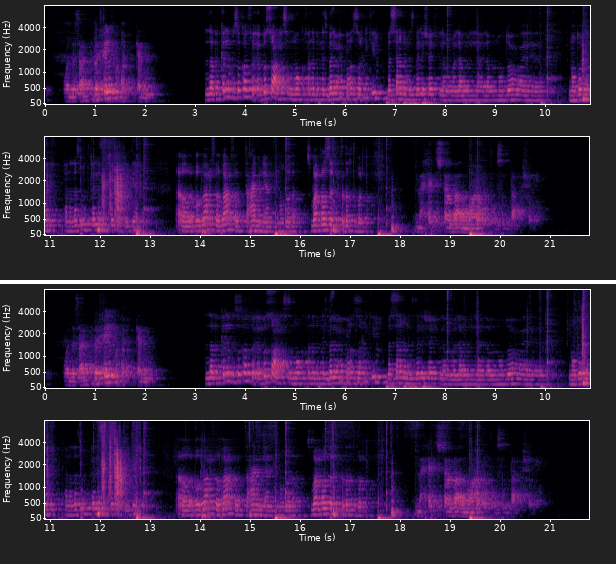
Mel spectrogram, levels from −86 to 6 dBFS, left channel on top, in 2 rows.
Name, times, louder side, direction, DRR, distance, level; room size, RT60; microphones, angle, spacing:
voice 1, 0.4-1.5 1.8-2.1 18.3-20.8, left 1 dB, 10° left, 0 dB, 6.8 m, -41 dB
voice 2, 0.9-1.6 3.2-10.0 10.5-12.8 13.5-17.7 18.5-18.6, left 1 dB, 50° left, 6 dB, 4.6 m, -38 dB
sound 1, 4.3-4.7 5.2-9.0 9.2-9.3 9.6-10.2 10.9-11.9 12.3-13.1 13.7-14.6 15.1-15.9 16.4-16.8 17.3-17.8 18.2-18.9 19.3-20.1, equal, 20° right, 2.0 m, -40 dB
sound 2, 10.0-11.2 11.5-11.6 11.9-13.2 13.5-14.4 14.8-15.7 16.3-17.3 17.8-18.5 18.8-19.5 20.2-20.3, right 3 dB, 75° right, 1.5 m, -40 dB
24.5 x 19.5 x 6.7 m, 0.77 s
head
